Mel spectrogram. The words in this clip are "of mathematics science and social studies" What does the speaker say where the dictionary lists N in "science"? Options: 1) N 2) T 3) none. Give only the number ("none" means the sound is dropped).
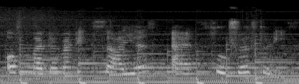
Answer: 3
